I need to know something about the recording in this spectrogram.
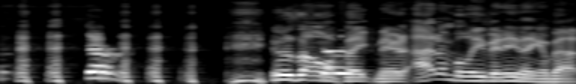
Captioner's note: laughing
